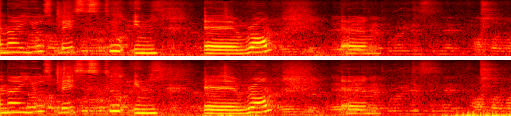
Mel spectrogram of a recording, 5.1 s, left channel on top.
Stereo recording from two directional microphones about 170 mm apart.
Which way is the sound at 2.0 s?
35° left (ahead or behind).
